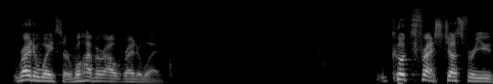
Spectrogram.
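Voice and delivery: loud, eager shout of right away; a fawning worker racing to serve; eager server. Retold or imitated. Restaurant worker to CJ, loud and fawning.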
